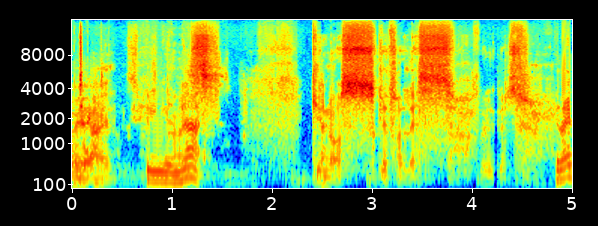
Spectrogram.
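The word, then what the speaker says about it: Cynoscephalae: Kinoscephalus. Very good. did I pronounce that right?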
